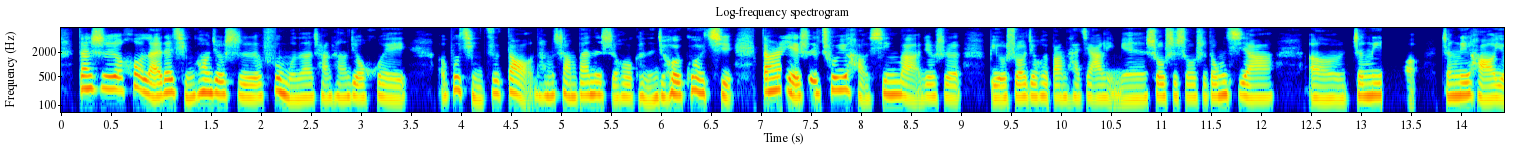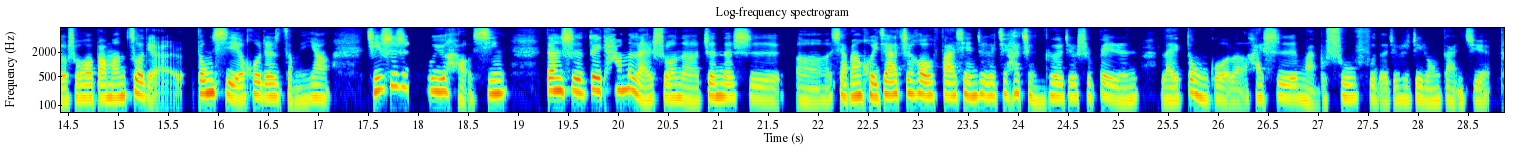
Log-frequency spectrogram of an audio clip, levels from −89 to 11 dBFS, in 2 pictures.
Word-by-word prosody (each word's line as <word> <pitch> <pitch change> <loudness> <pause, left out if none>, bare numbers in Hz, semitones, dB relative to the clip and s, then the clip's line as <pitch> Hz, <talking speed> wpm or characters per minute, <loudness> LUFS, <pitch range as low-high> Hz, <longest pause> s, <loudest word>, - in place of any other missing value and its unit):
但 260 0 +6
是 255 -1 +6
后 260 +2 +2
来 170 -6 +5
的 215 +3 +5
情 165 -6 -2
况 210 +2 +3
就 200 -2 +4
是 165 -4 0
父 230 +4 +1
母 155 -7 +1
呢， 155 +1 -4
常 160 -2 -7
常 160 -1 -5
就 160 -3 0
会， 145 -4 -4 0.3
呃， - - -7
不 245 - +1
请 155 -10 -2
自 200 +8 -3
到， 200 -2 +1
他 170 -1 -8
们 170 +1 -2
上 165 -2 -2
班 175 +1 -1
的 180 - +1
时 155 -3 -2
候 160 -1 -3
可 165 +1 -7
能 140 +3 -5
就 165 0 -2
会 190 -3 +6
过 225 +2 +2
去。 170 -5 +4 0.3
当 220 +1 +6
然 245 - +6
也 190 -8 +6
是 195 +4 +3
出 240 +5 +2
于 250 - +6
好 230 - -5
心 185 +6 +2
吧， 150 -5 0
就 160 +2 -3
是 155 -3 -3 0.2
比 150 - -4
如 150 0 +2
说 160 +1 +1
就 165 0 -1
会 165 -1 -3
帮 155 0 -3
他 160 0 -8
家 150 -1 -2
里 150 - -7
面 145 +1 -5
收 165 0 +2
拾 170 - 0
收 160 -2 -1
拾 160 - -7
东 165 +3 +1
西 180 -1 +2
啊， 155 +1 -1 0.3
呃， 145 -1 -3
整 170 +2 +1
理 175 0 +1 0.2
好 - - -8 0.2
整 170 -1 0
理 180 +1 +5
好。 145 -5 +1
有 135 -3 0
时 135 - -5
候 155 0 +1
帮 155 0 0
忙 160 +2 -1
做 190 +2 +3
点 - - -3
儿 - - -11
东 200 +1 +5
西 165 -8 +3
或 185 +5 0
者 165 - +1
是 165 - -2
怎 - - -9
么 130 - -12
样， 155 0 -5 0.3
其 230 +2 +3
实 295 +4 +3
是 285 - 0 0.2
出 230 - 0
于 225 0 +5
好 210 - -6
心， 200 0 +2 0.4
但 235 0 +7
是 220 -1 +5
对 235 +3 +6
他 235 +1 -3
们 245 -1 +3
来 140 -9 0
说 155 0 -1
呢， 140 -4 -5
真 170 +3 0
的 165 -1 -1
是， 145 -5 -4
呃， 130 0 -9
下 165 - 0
班 170 +2 +2
回 175 -2 +2
家 185 +2 +3
之 205 +2 0
后 190 -3 +4
发 175 -1 -1
现 175 -1 -1
这 185 - -2
个 175 - -1
家 195 +3 -4
整 150 -9 -5
个 170 +3 -3
就 165 +1 -6
是 165 - -7
被 165 -1 -2
人 140 +3 -8 0.2
来 140 0 -4
动 165 +1 -2
过 145 -1 -4
了， 125 -1 -9
还 160 - -6
是 155 -1 -3
蛮 125 -7 -8
不 140 - -15
舒 160 +4 -3
服 155 -2 -11
的， 120 - -9
就 135 +3 -11
是 140 - -10
这 150 +1 -6
种 130 0 -8
感 140 -3 -10
觉。 130 -1 -8
165 Hz, 285 characters per minute, -21 LUFS, 150-190 Hz, 0.4 s, 但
